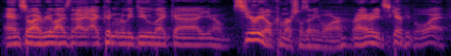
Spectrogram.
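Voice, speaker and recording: A man, a voice actor, telling stories on a convention panel in a quick, chatty, upbeat way. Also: mid-range voice, a bit bright.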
